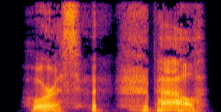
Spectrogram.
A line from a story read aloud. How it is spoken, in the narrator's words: I continued to laugh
